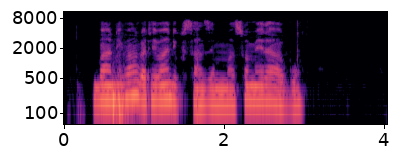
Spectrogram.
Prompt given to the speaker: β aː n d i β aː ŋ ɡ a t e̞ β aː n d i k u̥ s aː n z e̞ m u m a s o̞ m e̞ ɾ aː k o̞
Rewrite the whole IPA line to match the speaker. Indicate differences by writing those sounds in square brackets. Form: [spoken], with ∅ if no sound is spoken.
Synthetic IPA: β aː n d i β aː ŋ ɡ a t e̞ β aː n d i k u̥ s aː n z e̞ m u m a s o̞ m e̞ ɾ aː [ɡ] o̞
